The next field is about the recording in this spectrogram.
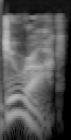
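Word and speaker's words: дурак: The singer that plays Lenski, who is Yevgeny's friend in the play, spits on the stage and states, the Duroc, rhymes with Barak and means fool.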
